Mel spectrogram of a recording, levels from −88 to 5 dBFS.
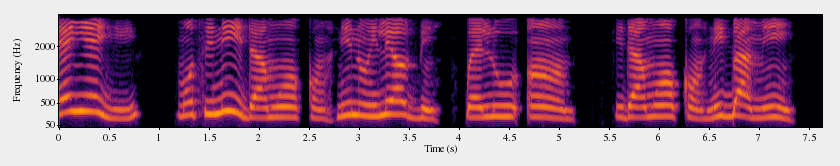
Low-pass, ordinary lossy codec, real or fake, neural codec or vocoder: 3.6 kHz; none; real; none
